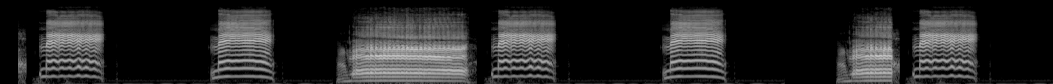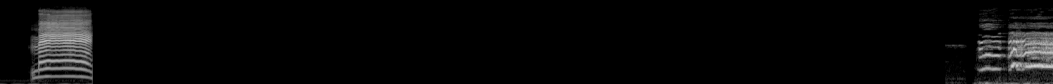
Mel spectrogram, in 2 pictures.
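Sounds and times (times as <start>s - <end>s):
goats bleating: 0.3s - 1.1s, 2.1s - 2.8s, 3.4s - 5.6s, 6.6s - 7.3s, 8.4s - 9.8s, 10.8s - 11.5s.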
